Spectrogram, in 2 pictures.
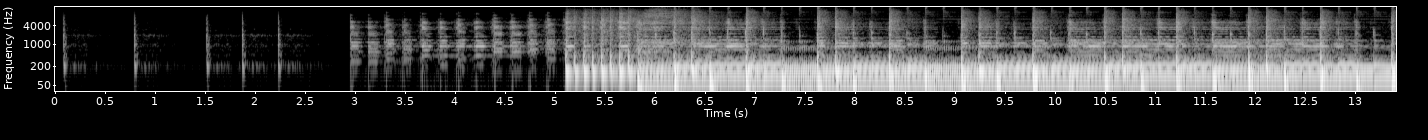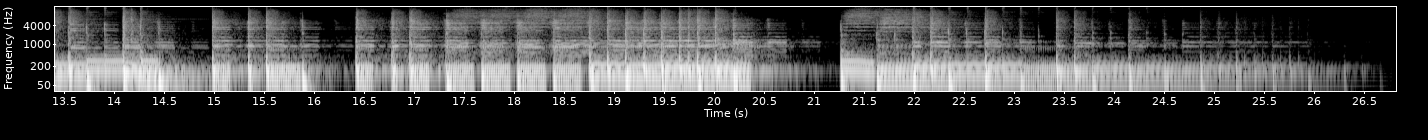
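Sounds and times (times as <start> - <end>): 
lead melody: 4.8 - 25.8.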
